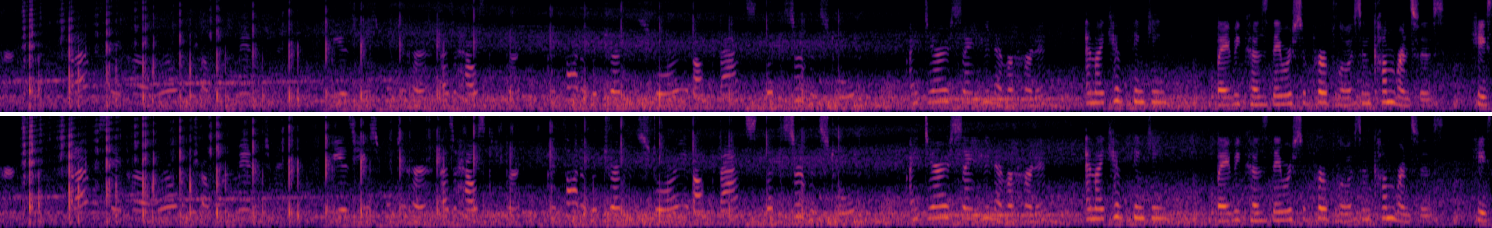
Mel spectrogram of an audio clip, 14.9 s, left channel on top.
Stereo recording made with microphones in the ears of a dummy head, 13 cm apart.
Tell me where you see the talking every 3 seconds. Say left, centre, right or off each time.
right, right, right, right, left.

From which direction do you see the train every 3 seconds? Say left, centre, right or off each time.
left, left, centre, right, right.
